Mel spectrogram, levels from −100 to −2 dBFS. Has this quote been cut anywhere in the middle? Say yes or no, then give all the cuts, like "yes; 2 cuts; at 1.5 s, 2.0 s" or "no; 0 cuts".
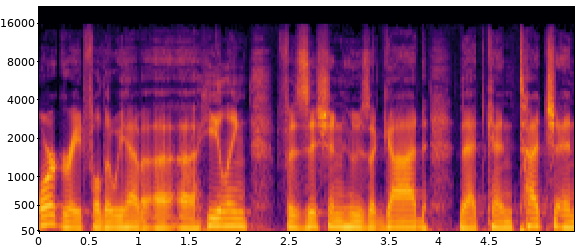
no; 0 cuts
